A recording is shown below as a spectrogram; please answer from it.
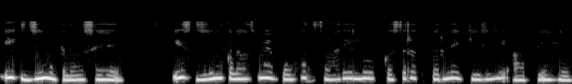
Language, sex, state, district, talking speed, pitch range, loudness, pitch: Hindi, female, Bihar, Supaul, 190 wpm, 215-280 Hz, -12 LUFS, 245 Hz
